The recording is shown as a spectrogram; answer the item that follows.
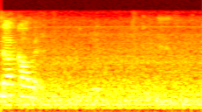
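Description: A cat gives one short meow right at the start, followed by quiet room tone.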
